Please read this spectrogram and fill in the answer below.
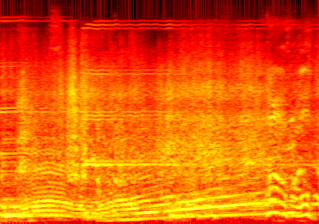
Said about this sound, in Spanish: Allí vamos, Calimán aborda el auto acompañado del pequeño Solín y juntos abandonan la elegante mansión de Ferrison.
